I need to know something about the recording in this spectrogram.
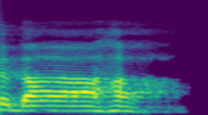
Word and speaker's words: दाह: दुख, फिर सुख दुख दाह, सुख दुख दाह, सुख दुख दाह, अब पूरा बोलो, अभी भी मजा नहीं आया, वो खागा फिर आ खा गई, नहीं दा को बड़ा करो, दाह, बस दाह, हाँ, हाँ सुख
